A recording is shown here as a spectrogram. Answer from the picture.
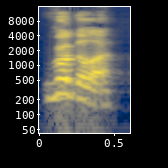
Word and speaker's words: rugula: How do you say arugula? Rugula. Like, I mean. Arugula. It's like a rug. Like rugula. So it's, here. Ah, I've been saying it wrong.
